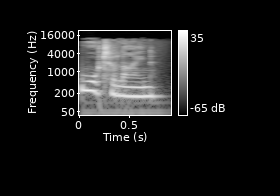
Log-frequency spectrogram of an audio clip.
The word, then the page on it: waterline: British English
